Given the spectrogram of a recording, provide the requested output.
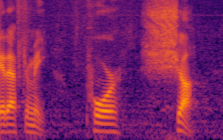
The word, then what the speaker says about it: Porsche: now while we're on the subject it's actually pronounced Porsche up say it after me poor siya it's not Porsche there you go this pronunciation lessons been brought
